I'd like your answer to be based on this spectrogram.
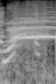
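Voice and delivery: short laughing yelp; a playful shriek; mock scream. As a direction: yelp as if ripping the head off. Mock scream ripping doll's head.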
